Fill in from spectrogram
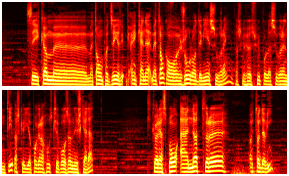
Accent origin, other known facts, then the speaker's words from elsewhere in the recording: Quebec, Canada; Puis je suis un bon Québécois.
